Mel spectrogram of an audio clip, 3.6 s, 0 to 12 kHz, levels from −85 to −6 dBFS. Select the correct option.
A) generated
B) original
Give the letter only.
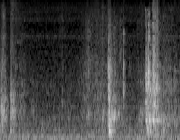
A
